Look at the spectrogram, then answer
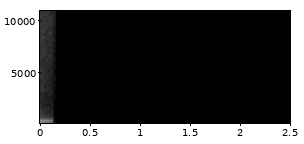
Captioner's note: silence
